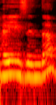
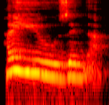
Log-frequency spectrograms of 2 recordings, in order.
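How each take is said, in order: First: The first word is shortened to one syllable. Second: The first word is said with two syllables. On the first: The speaker calls it wrong. "you hear in Jamaat Khana" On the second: The speaker calls it right. "but the right pronunciation is Hayyu Zinda"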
